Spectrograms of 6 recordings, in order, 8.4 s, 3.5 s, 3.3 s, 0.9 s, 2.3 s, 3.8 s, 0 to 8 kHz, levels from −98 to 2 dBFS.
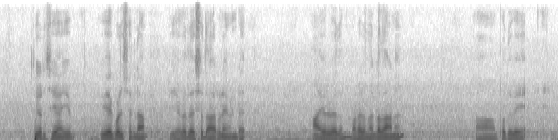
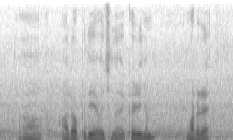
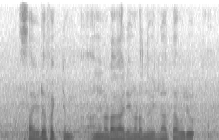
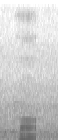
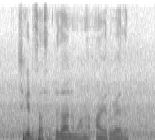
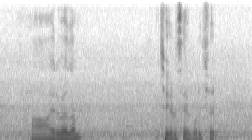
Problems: constant background noise, low volume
